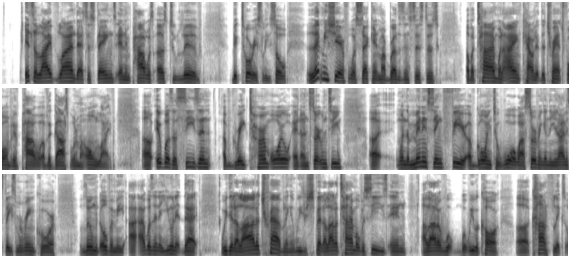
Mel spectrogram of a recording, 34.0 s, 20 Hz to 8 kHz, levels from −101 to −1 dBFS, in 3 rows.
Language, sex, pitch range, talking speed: English, male, 105-130 Hz, 175 wpm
